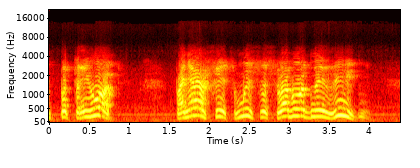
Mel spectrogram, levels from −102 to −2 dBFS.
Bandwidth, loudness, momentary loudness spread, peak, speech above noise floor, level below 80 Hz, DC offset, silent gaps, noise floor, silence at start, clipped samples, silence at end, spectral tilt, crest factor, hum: 5.8 kHz; -21 LUFS; 7 LU; -8 dBFS; 26 dB; -58 dBFS; under 0.1%; none; -47 dBFS; 0 s; under 0.1%; 0.4 s; -8 dB/octave; 12 dB; none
